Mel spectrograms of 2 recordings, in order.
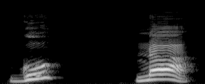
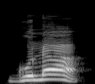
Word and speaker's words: गुना: इसमें तो ना का उच्चारण हो रहा है और इसमें अणा का उच्चारण हो रहा है। कैसे हो रहा है, गुना, और इसको कैसे पढ़ेंगे, गुणा, गुणा, और इसको गुना।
